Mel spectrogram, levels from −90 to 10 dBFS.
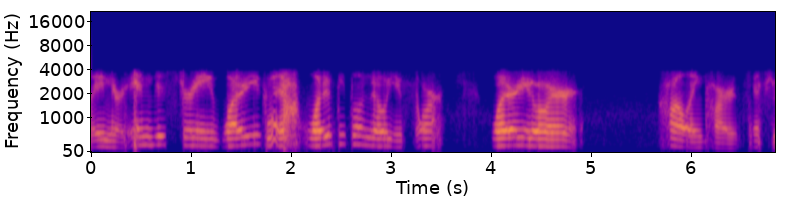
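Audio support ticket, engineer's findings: LPC-10 vocoder in the path, whole clip. Speech reduced to a ten-pole vocal-tract filter excited by either pulse train or noise, each frame forced fully voiced or fully unvoiced. Result: heavy buzzy, mechanical robot voice; misjudged frames flip to buzz or hiss. Band-limited, nothing above 3.8 kHz. Damage level points to a very low-rate link, consistent with 2.4 kbit/s military-grade coding. Probable component: LPC-10 codec stage.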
